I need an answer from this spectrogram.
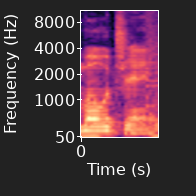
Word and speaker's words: Mojang: just actually wrong moang yes I do still pronounce it moang it's a habit and it still sounds pretty cool because number one moyang has actually said that you can pronounce it anyway you like but number two in official moang videos they actually do say em Mojang not to brck but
